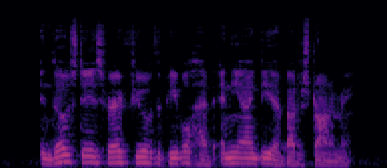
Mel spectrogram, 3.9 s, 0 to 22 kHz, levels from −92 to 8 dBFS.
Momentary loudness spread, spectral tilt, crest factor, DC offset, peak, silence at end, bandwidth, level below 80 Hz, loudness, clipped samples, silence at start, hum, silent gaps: 8 LU; -5 dB/octave; 18 dB; under 0.1%; -30 dBFS; 0.4 s; 14.5 kHz; -78 dBFS; -47 LUFS; under 0.1%; 0.4 s; none; none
